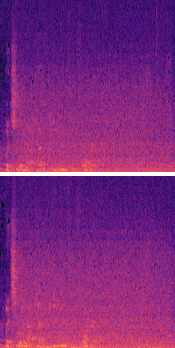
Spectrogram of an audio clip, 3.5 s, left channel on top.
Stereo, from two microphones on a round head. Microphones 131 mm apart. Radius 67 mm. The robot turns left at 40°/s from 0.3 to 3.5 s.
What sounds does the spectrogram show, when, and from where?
0.1 s a man speaking: 65° right, 5 m; by 2.0 s 135° right, 5 m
